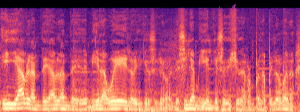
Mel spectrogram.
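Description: With a Rioplatense accent, a man speaks at a medium pitch and a moderate pace. Room echo is audible, along with noticeable background noise. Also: ordinary pitch variation. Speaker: rock journalist and writer. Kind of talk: casual chat.

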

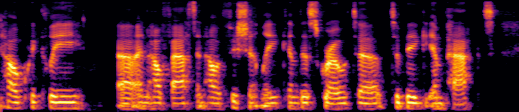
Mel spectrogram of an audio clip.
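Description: A bright, sharp tone in a French accent at a moderate pace, over a quiet background. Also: woman. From France. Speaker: impact investor, nonprofit fund director. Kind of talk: interview. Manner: hesitant, with many fillers.

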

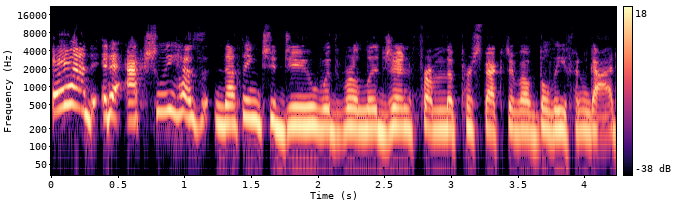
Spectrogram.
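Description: Her pitch medium and her intonation lively, a woman talks at a fairly quick pace.

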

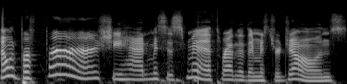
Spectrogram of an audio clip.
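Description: A female-sounding voice performs a put-on character voice at a fairly high pitch. The pace is moderate. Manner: demanding, fussy.

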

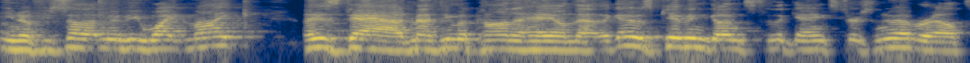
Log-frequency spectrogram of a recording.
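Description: Here a man speaks with an American accent. His pitch is high and his pace fairly quick. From US South, South Carolina. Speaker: journalist and author. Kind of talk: interview. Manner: animated.

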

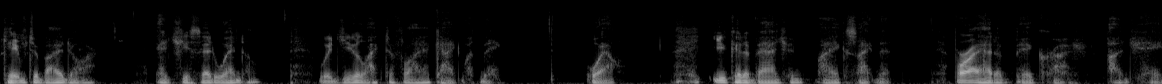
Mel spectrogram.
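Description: A man speaks at a fairly slow pace in a very deep, low voice with vocal fry. His pitch varies in an ordinary way. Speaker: library caller character.

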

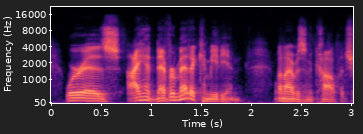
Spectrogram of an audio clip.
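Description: Lively intonation and a bright, sharp tone mark this very fast American-accented speech, captured in a very clean recording with a silent background. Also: man. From Oklahoma. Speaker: political satirist and podcast host. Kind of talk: interview conversation.

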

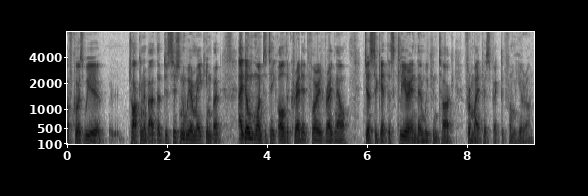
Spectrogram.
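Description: A man's fairly low voice, fairly quick in pace, with fairly even intonation. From Germany, Rheingau near Frankfurt. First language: German. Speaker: agency founder and product strategist. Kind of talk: interview.

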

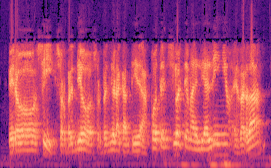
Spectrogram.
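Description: A man with an ordinary speaking voice, medium pitch, ordinary pitch variation, a fairly slow pace and hardly any pauses. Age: 40s. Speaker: kiosk owner. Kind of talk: radio interview.

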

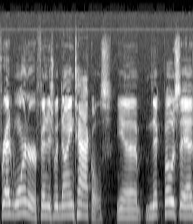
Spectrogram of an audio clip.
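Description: A man talks at a high pitch and a fairly slow pace with ordinary pitch variation. His tone is bright and sharp, and the recording is very clean with a silent background. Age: 60s. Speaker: radio sports host. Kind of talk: casual sports talk radio.

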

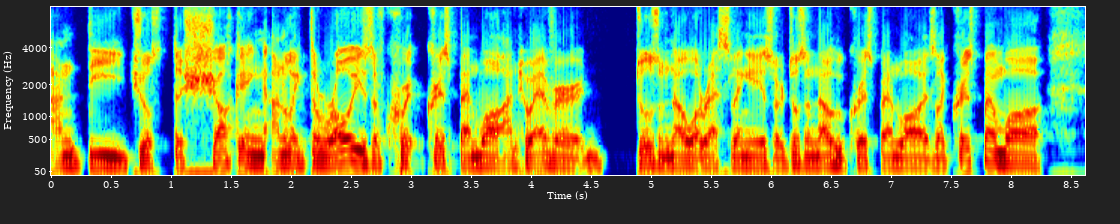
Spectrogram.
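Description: In a Dublin accent, a man at a medium pitch talks at a moderate pace with fairly even intonation, captured in a very clean recording with a silent background. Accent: Dublin Irish. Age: 20s. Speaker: podcast host. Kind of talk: casual chat.

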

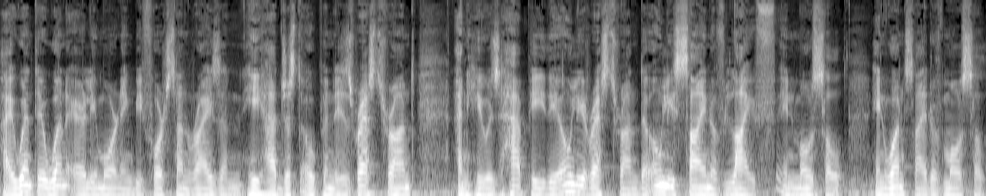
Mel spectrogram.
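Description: A man with a Kurdish accent, medium pitch, a fairly quick pace and fairly even intonation. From Kurdish region of Iraq. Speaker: journalist and author. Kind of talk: interview. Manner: halting, frequent fillers.

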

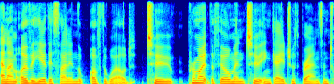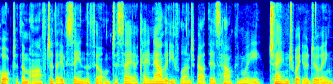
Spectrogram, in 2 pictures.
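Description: A woman with an Australian accent, fairly low in pitch, monotone and flat in intonation, at a fairly quick pace with hardly any pauses. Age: 20s. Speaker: animal rights activist and author. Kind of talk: interview conversation.

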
